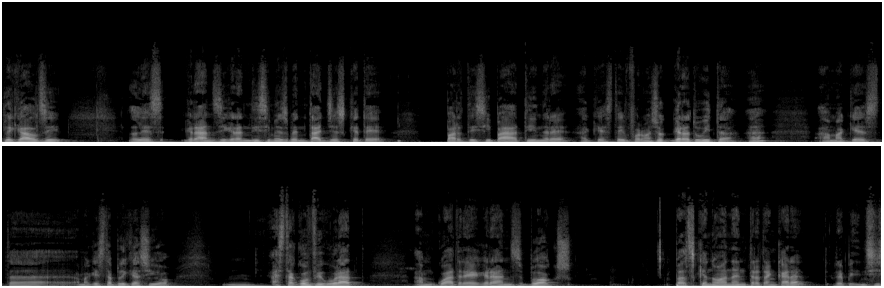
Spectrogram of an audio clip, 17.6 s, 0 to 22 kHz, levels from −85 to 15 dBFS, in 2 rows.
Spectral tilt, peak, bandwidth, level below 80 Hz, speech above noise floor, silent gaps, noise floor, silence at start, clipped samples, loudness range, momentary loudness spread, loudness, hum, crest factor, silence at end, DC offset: -6 dB/octave; -12 dBFS; 14 kHz; -54 dBFS; 34 dB; none; -67 dBFS; 0 s; under 0.1%; 5 LU; 13 LU; -33 LUFS; none; 20 dB; 0 s; under 0.1%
